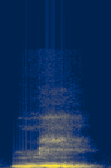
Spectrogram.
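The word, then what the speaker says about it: mi: Let's go back to the solfege syllable me. Notice me is spelled M-I for me. Sounds like me, but it's not me. We're not talking about me. Okay, we're talking about just the note known as me, M-I.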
